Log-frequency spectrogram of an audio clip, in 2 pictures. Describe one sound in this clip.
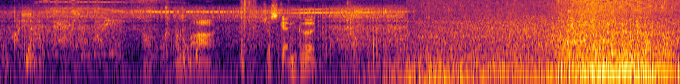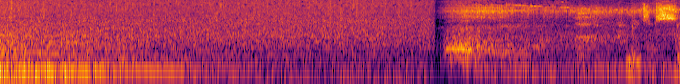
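A man with a deep voice speaks in a low, weary tone.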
